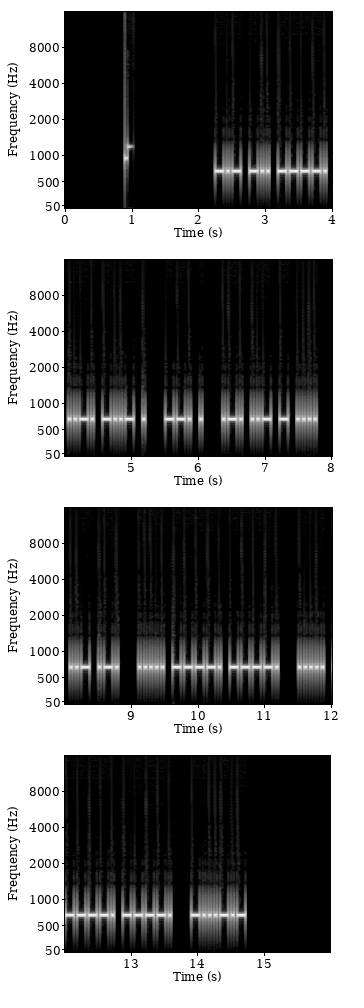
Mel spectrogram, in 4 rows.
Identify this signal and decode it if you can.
Morse code, heard as a keyed tone, about 28 wpm, 690 Hz. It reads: KD9FXE GE RUTH UR 599 599 <BK>
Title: SOTA QSO Practice 28wpm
